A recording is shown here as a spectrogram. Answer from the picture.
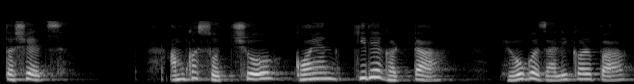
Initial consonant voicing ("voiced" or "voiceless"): voiceless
